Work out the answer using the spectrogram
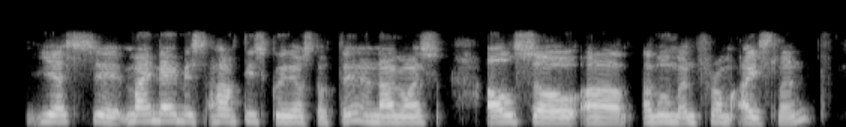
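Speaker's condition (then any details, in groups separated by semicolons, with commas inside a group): No condition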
